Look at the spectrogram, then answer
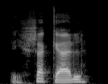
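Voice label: "les chacals", French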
